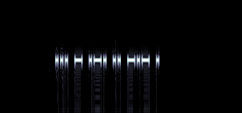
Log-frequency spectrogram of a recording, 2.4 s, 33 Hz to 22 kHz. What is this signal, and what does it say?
Morse code, heard as a keyed tone, about 48 wpm, 700 Hz. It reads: STRIKE
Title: Six Letter Words - 50wpm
